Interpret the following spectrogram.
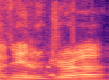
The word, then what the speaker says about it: Devindra: My name is Devindra phonetic. It's spelled phonetic.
